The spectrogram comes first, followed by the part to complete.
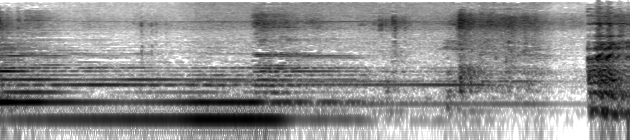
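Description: Electric guitar played through a small Roland Micro Cube amp: strummed chords and a few picked notes ringing out and slowly fading. The sound cuts off sharply near the end.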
